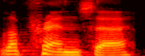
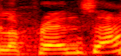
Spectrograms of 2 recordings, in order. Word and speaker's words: La Prensa: Is it Lrenza? You got to you got to roll your R a little bit.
